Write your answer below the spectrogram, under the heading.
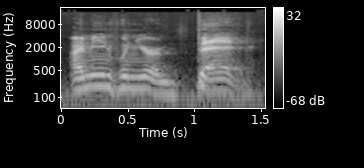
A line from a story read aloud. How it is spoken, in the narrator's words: Dudley snarled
